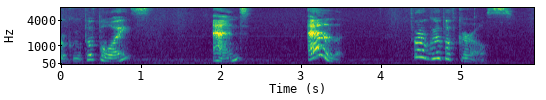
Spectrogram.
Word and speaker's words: elles: Now, elle, let's talk about elle as well. Elle is pronounced exactly the same as the singular that we did before, but we once again add an S.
